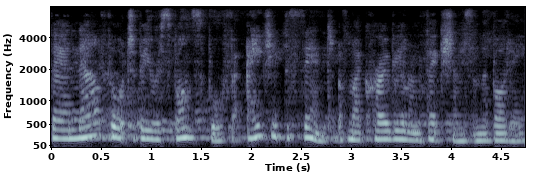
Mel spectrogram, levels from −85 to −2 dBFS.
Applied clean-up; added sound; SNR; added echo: none; none; none; reverberation time 1.9 s.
